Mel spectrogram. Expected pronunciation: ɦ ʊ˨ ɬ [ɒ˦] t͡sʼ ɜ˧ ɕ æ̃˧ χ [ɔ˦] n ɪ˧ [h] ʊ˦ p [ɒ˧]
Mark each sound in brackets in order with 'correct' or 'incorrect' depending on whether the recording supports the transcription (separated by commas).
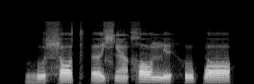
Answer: correct, correct, correct, incorrect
